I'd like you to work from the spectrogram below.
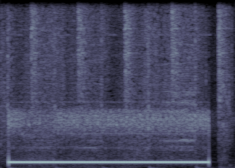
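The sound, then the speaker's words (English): A phone ringback tone sounds once as a radio station calls a listener who signed up on its website: a steady, loud electronic purr lasting about two seconds, with a soft thumping beat in the background and no talking. “All you got to do right now is pick up the phone when we call. All right, let's make the call.”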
